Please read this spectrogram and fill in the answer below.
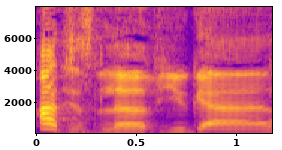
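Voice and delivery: put-on southern accent, slow and drawn out. Retelling what a bar regular used to say: imitating a southern accent. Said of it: "he had this southern accent".

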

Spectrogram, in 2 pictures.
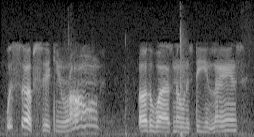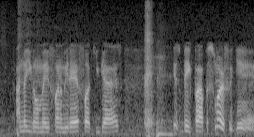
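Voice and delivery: drawn-out, drawling Southern US accent. A caller leaving a message for the show hosts, southern drawl. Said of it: "like that southern drawl".

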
